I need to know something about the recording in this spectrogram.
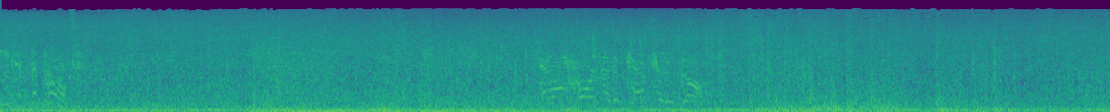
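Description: Water splashes and churns around a tank moving through it.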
